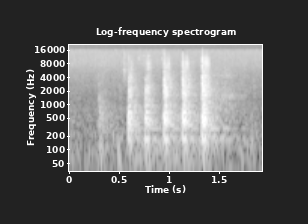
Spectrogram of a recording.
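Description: Five firm knocks on a door in a quick, evenly spaced series, made by Interpol agents at a home in Costa Rica, with nothing else but faint background noise around them.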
